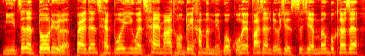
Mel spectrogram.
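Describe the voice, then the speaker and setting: A man's voice: sits high, quick pace, fairly bright tone. A man delivering a scornful political rant, firing off insulting rhetorical questions. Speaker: political commentator. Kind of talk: ranting political commentary.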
